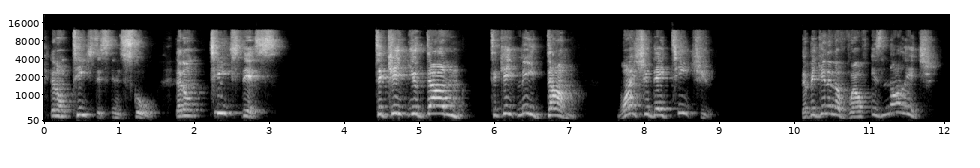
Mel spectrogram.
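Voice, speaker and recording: A man leads a live online discussion in a high, very animated voice. He is emphatic and insistent, often repeating phrases to press his point. The sound is echoey and roomy. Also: slow. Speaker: host of an online book club discussion.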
